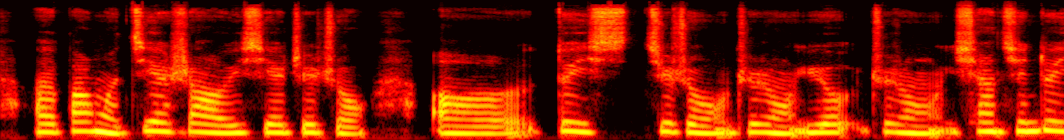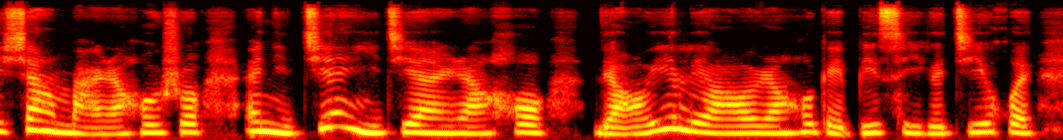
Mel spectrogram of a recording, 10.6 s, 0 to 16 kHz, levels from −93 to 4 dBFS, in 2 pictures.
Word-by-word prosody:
呃， 215 - 0
帮 240 +2 +1
我 200 - +4
介 235 +5 -1
绍 215 -2 0
一 - - 0
些 205 0 -1
这 205 +1 -2
种， 180 -4 -6 0.3
呃， 180 -1 -1
对 240 -2 -1
象 210 -1 +1
这 230 -2 -2
种 205 -2 -1
这 215 +2 -4
种 190 -3 0
约 210 -1 0 0.2
这 225 -2 -6
种 195 0 0
相 235 +2 0
亲 235 +2 +1
对 250 0 0
象 240 0 +4
吧， 180 -3 -1
然 170 +1 -3
后 210 +3 -2
说： 215 0 -1 0.2
“哎， 245 - +2
你 220 -5 +5
见 315 - +1
一 210 -5 +7
见， 200 -2 +2
然 185 -1 0
后 205 +1 0 0.2
聊 180 -1 0
一 285 +7 +2
聊， 195 -9 +2
然 190 0 +1
后 220 +3 -2
给 205 -4 -3
彼 195 - -2
此 205 - +6
一 190 - -3
个 180 -1 -3
机 215 +4 -1
会。” 210 -3 -2
210 Hz, 260 characters per minute, -22 LUFS, 190-225 Hz, 0.3 s, 一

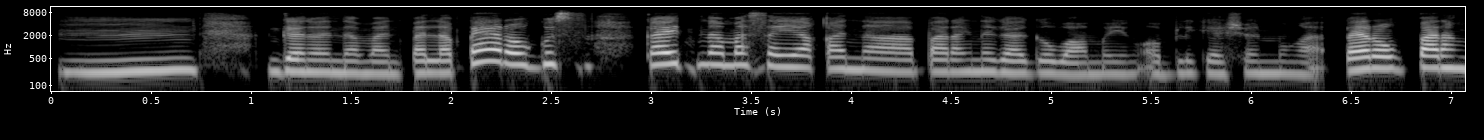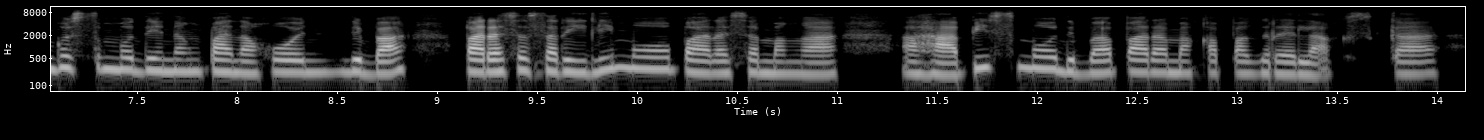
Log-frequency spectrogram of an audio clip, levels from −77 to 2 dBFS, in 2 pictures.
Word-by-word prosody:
Hmm, 230 +3 -3 0.4
gano'n 225 -2 +1
naman 205 -1 -5
pala. 215 +1 +1
Pero 370 - +7
gus 345 -1 -1 0.3
kahit 350 +2 +7
na 345 0 +2
masaya 310 -4 +1
ka 270 0 -1
na 240 -3 -1
parang 230 0 -3
nagagawa 210 -4 -4
mo 200 - -11
'yong 200 +1 -13
obligasyon 210 +1 -10
mo 205 -1 -11
nga, - - -10
pero 270 +2 +8
parang 285 0 +7
gusto 275 0 -4
mo 260 -2 -3
din 245 -1 -3
ng 235 0 -6
panahon, 220 -1 -2
'di 230 +1 -2
ba, 205 +1 +4 0.3
para 230 0 +6
sa 255 - -3
sarili 235 +2 -3
mo, 270 -2 -2
para 215 -4 -1
sa 220 0 -6
mga, 200 -1 -4 0.3
ah, 205 - -2
hobbies 280 +10 -1
mo, 275 -2 -2
'di 230 -5 -5
ba, 215 +1 -1
para 220 -2 +1
makapag-relax 210 -2 -7
ka, 200 +1 -4
225 Hz, 180 wpm, -23 LUFS, 210-260 Hz, 0.4 s, pero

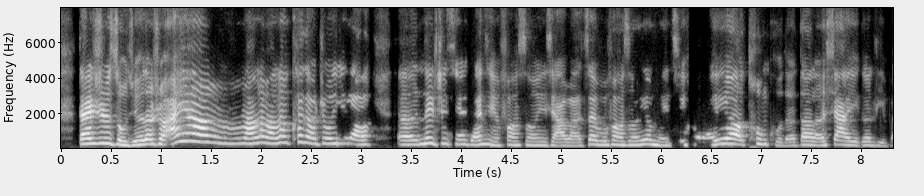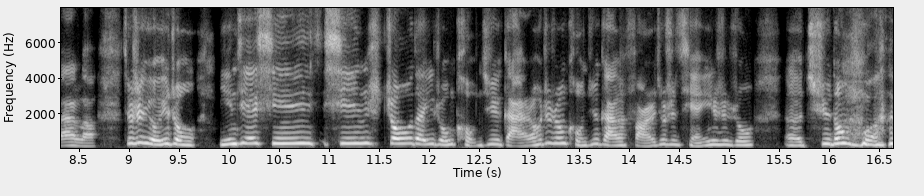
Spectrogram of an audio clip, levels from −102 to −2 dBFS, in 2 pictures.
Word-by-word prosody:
但 285 +2 +10
是 310 0 +5
总 240 -5 +3
觉 220 +3 0
得 265 - +5
说， 275 - +3
哎 255 - +8
呀， 405 -4 +7 0.3
完 295 0 +6
了 350 - +1
完 305 - +4
了， 360 - +1
快 390 +1 -2
到 320 -3 +2
周 295 +1 -2
一 - - -3
了， 265 -5 -1 0.2
呃， 235 +1 0
那 305 +3 +2
之 290 +3 -5
前 255 0 -5
赶 235 +3 +1
紧 230 -6 -4
放 225 +1 -3
松 210 -1 -6
一 200 - -7
下 185 -2 -2
吧， 185 -1 -6
再 250 +6 -1
不 225 - -4
放 235 -1 -1
松 220 +1 -4
又 260 - -2
没 200 -5 -3
机 220 - -13
会 220 -1 -6
了， 270 - -3
又 295 - +5
要 265 -3 +6
痛 270 +2 -5
苦 200 -6 -14
地 185 +1 -8
到 225 +2 -2
了 205 -1 -2
下 230 0 +1
一 205 - -7
个 205 - -7
礼 185 -3 -13
拜 190 +3 -5
了。 165 -2 -8 0.3
就 310 - -2
是 345 0 +2
有 255 -4 +4
一 270 - +1
种 230 -6 0 0.2
迎 255 +4 +1
接 305 +1 -1
新 305 +1 +1
新 310 +3 0 0.2
周 300 0 +3
的 285 -3 +1
一 275 - -6
种 240 0 -4
恐 200 -6 -9
惧 260 +4 -7
感， 170 -5 -2
然 200 +3 -5
后， 245 - -4
这 325 - -6
种 310 0 -2
恐 215 -8 -8
惧 265 +5 -8
感 205 -6 -2
反 - - -5
而 160 +3 -5
就 255 - -9
是 245 -2 -7
潜 190 -5 -7
意 240 +1 -3
识 235 -1 -6
中， 215 +1 -6 0.3
嗯， 195 -1 -6
驱 285 +7 0
动 300 +3 +5 0.2
我 240 -6 +2
245 Hz, 305 characters per minute, -19 LUFS, 215-295 Hz, 0.3 s, 但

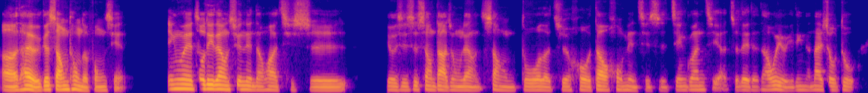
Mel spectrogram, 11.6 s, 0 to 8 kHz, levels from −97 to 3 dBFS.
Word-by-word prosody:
呃， 105 -1 +5
它 130 +3 +6
有 115 -5 +9
一 100 - +3
个 125 +3 +5
伤 125 +1 +6
痛 135 -2 +3
的 100 -3 +1
风 105 +1 -3
险。 105 - -5 0.5
因 145 +2 +2
为 145 -2 +6
做 145 +2 +2
力 145 0 +7
量 135 -2 +6
训 130 +1 -1
练 120 -3 +1
的 110 -1 -3
话， 115 -1 -1
其 110 +1 -9
实 100 0 -3 0.5
尤 115 -2 -4
其 110 +1 -5
是 120 +3 -4
上 120 0 -2
大 115 -1 +2
重 110 0 -4
量 105 -2 -3
上 105 -6 -3
多 110 +2 -3
了 105 -2 -2
之 110 +2 -8
后， 110 0 -2
到 115 -1 +1
后 120 0 -7
面 110 -3 -5
其 100 0 -11
实 100 0 -7
肩 115 +3 -8
关 120 0 -5
节 120 - -9
啊 - - -11
之 105 - -10
类 115 0 -1
的， 105 -1 -9
它 115 +1 -6
会 125 -1 0
有 - - -4
一 100 0 -9
定 115 0 -10
的 110 - -12
耐 120 0 -3
受 115 -1 -4
度。 110 -1 -8
115 Hz, 280 characters per minute, -23 LUFS, 105-120 Hz, 0.5 s, 有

